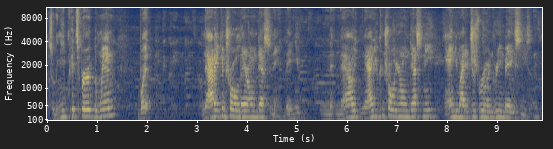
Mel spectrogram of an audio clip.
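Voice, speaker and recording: A man with a fairly high voice hosts a live sports watch stream. He is hoarse from yelling, his voice nearly gone, yet he stays excitable and swears freely. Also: normal speed, faint music behind. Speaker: stream host.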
